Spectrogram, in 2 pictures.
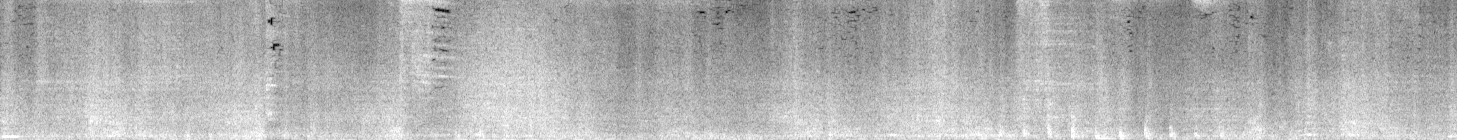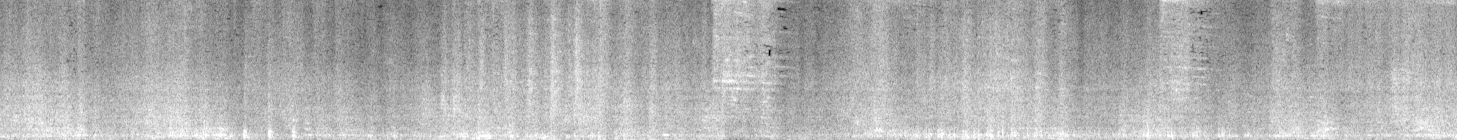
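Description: Coal train hopper cars rolling past at close range, a continuous rumble and clatter of steel wheels on rail that swells in regular pulses as each truck passes.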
